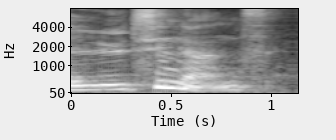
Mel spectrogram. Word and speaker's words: lieutenant: and not depth okay in American the lieutenant paid attention to the pronunciation of ways during the recitation the lieutenants paid attention to the pronunciation of ways during the recitation that is in American English because of lieutenant in British you want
